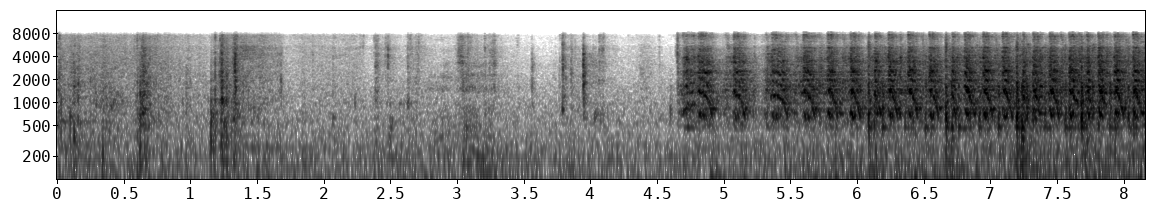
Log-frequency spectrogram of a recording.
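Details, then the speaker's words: Kawasaki ZL600 motorcycle with new coils, tuned carbs and valves done, leads being tried in a one-four-two-three arrangement: fast, even cranking at nearly four beats a second with no firing or catching; the plug leads are in the wrong order. "so it could be um that the bottom one's one and the top one's four bottom ones two and the top one's three so i just need to have a play let's have a play um so we're one four two three i"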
